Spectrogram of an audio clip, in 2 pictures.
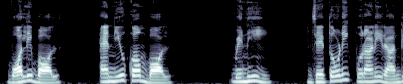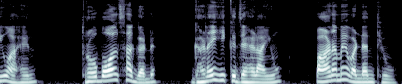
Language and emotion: Sindhi, neutral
